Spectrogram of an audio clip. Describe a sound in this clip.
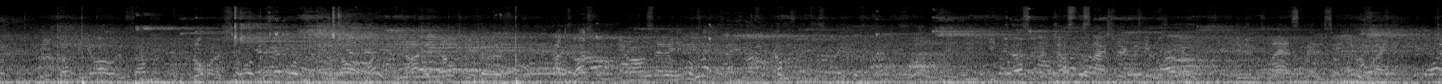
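Many young women and girls chatter and call out across a large echoing gym.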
